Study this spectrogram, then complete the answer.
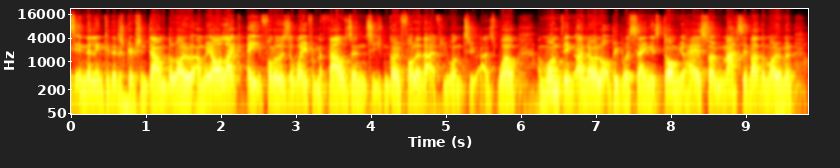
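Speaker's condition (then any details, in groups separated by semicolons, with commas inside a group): No condition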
